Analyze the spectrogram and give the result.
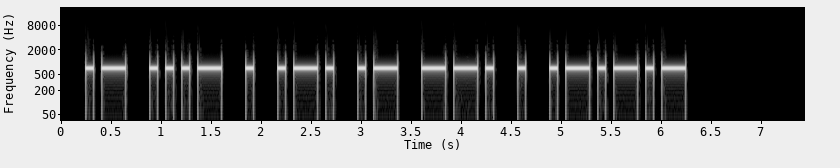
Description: Morse code, heard as a keyed tone, about 15 wpm, 700 Hz. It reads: AVERAGE.
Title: Sentences from Top 1400 Words 15wpm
